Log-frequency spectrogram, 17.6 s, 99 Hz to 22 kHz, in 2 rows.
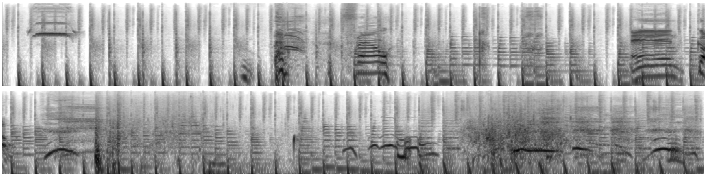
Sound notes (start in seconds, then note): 0.2 whistle blow; 3.4 cough; 9.2 deep breaths; 9.9 water splash; 13.1 muffled screaming; 15.0 loud breathing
